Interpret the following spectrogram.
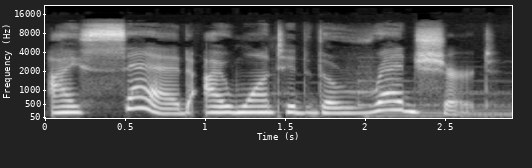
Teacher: I said I wanted the red shirt, not the blue one. Here, red receives dramatically heavier stress than it normally would in a neutral sentence, specifically because the speaker is correcting a misunderstanding.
